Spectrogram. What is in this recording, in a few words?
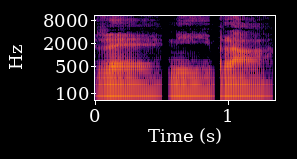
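"renira", concatenated syllables; Affixing experiment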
